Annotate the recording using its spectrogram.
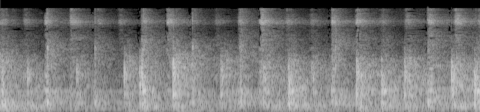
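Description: Flamenco footwork (zapateado): the dancer's shoes striking the wooden stage in a quick, uneven run of sharp taps, several a second, with the seated palmero's handclaps keeping time.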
